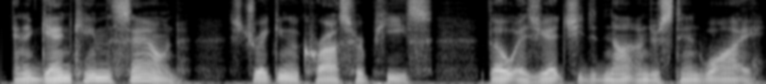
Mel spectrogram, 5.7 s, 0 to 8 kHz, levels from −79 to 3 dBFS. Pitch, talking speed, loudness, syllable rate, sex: 90 Hz, 180 wpm, -19 LUFS, 4.7 syllables/s, male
